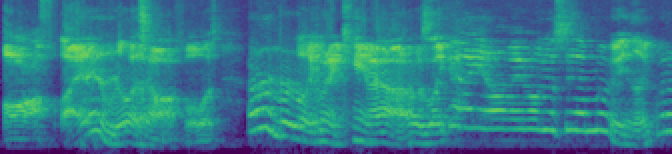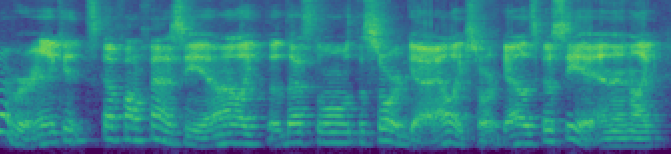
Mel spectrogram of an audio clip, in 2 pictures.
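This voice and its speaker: A man's voice: a little high, huge pitch swings, rapid-fire, few pauses. A man co-hosting a podcast, chatting casually and comedically about movies in a rambling, jokingly sarcastic way. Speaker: podcast co-host. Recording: echoey room.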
